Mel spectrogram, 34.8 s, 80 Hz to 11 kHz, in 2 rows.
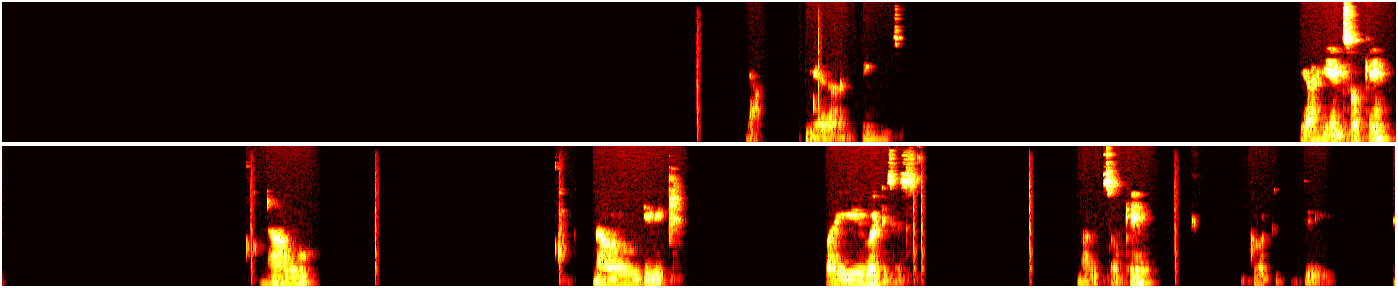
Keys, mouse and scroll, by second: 10.1-13.2 middle drag, 22.0-25.2 middle drag, 26.8 Delete, 30.2-32.5 middle drag, 32.5 scroll down 3.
